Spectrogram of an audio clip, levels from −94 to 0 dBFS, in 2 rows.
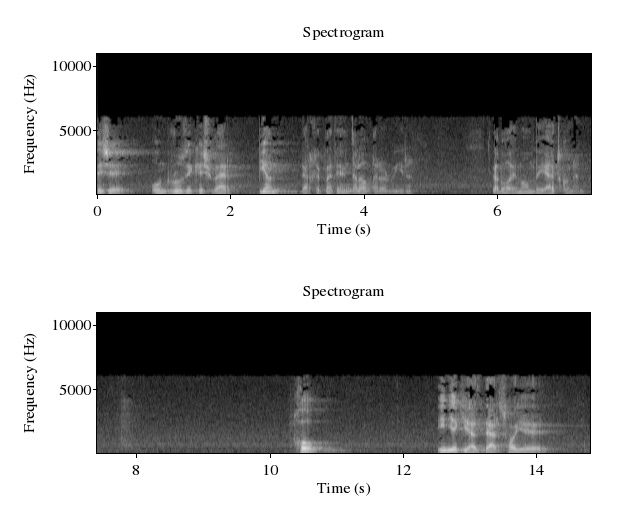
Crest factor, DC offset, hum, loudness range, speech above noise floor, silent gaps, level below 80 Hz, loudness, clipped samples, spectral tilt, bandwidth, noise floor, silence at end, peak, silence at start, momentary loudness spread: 26 dB; under 0.1%; none; 11 LU; 26 dB; none; -72 dBFS; -30 LUFS; under 0.1%; -5 dB/octave; 6.4 kHz; -55 dBFS; 0.05 s; -6 dBFS; 0 s; 23 LU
